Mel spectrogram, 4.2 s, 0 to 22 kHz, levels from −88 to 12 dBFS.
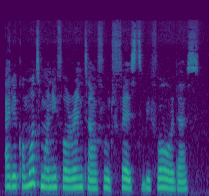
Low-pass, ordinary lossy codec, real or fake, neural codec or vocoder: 14.4 kHz; MP3, 64 kbps; real; none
